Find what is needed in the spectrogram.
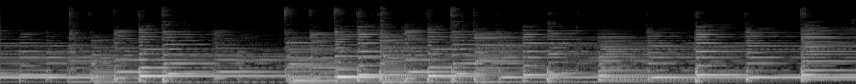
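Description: Yamaha PSR arranger keyboard played with both hands: sustained low left-hand chords that change about one, three and six seconds in, under a right-hand line of single notes.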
